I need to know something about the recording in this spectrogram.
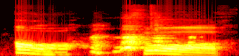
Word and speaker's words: Thor: Oh, obviously I don't pronounce TH correct. Thor. Tongue between teeth.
